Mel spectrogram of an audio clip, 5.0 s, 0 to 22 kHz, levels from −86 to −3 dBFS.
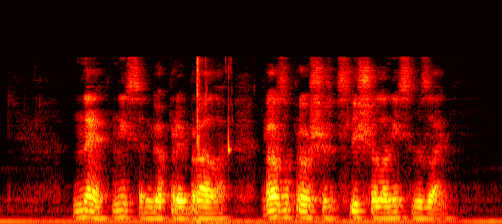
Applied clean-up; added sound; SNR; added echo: none; Raindrop / Splash, splatter; 15 dB; reverberation time 0.2 s.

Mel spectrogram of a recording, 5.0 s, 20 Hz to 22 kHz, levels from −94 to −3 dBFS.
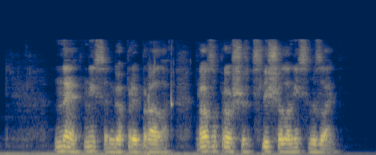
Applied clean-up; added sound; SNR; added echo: neural mask model DeepFilterNet 3.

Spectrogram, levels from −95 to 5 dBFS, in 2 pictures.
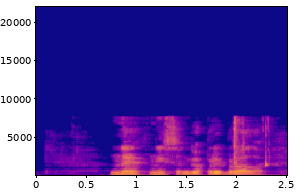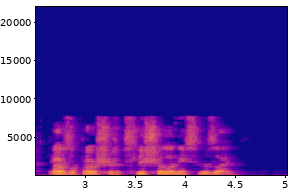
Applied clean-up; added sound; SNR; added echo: classical method WPE with log-MMSE.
